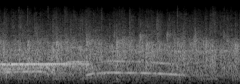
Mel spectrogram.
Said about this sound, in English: Yeah, clap it up for yourselves. You guys have been fantastic.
